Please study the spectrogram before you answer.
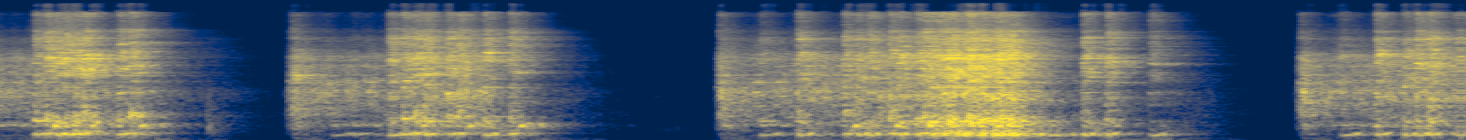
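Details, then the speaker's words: Subaru Sambar carburetor engine running without muffler, after rebuilt starter and attempted carb repair: loud bursts firing one to two seconds then stumbling and stalling repeatedly on pure fuel; carb flooding, float bowl overflowing, cause unknown. "all right so yeah that carburetor is not playing nice it's overflowing uh the float bowl and fill in the carb with too much fuel"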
